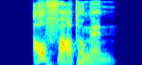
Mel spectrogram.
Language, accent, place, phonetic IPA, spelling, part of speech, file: German, Germany, Berlin, [ˈaʊ̯fˌvaʁtʊŋən], Aufwartungen, noun, De-Aufwartungen.ogg
- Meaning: plural of Aufwartung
